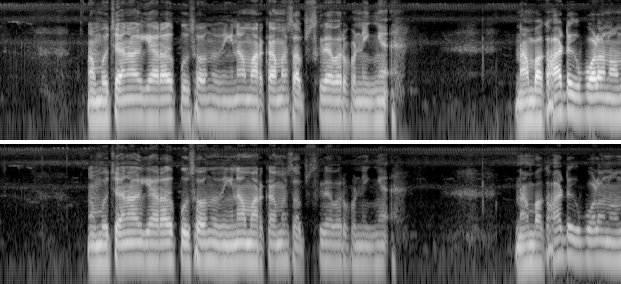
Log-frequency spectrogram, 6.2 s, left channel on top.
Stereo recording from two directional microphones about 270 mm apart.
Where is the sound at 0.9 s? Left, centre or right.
Centre.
